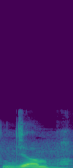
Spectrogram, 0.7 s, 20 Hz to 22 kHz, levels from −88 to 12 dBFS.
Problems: constant background noise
